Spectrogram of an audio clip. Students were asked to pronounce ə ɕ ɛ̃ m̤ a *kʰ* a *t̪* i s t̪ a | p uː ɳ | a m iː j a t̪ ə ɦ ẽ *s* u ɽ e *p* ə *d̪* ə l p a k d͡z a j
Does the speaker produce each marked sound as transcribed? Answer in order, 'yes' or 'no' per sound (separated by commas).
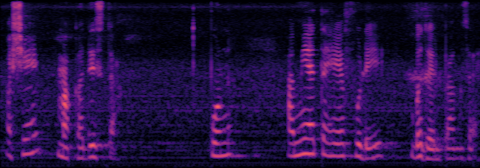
no, no, no, no, yes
